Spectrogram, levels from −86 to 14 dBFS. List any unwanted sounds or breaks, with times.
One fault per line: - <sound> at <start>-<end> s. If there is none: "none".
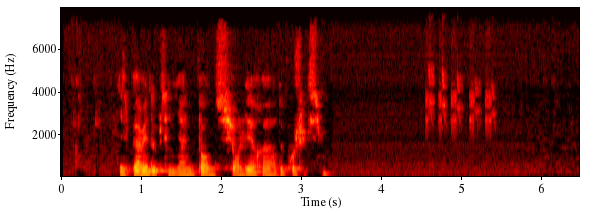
- laugh at 4.6-5.5 s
